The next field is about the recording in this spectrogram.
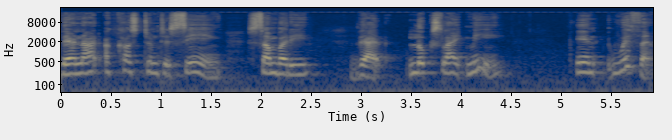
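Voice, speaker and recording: A woman talks at a fairly high pitch with ordinary pitch variation. Her pace is fairly slow, broken by long, frequent pauses. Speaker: teacher. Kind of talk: panel discussion. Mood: earnest, engaged. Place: studio.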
